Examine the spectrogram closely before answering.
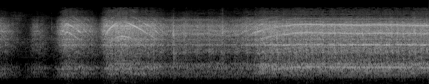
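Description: An electric drill whirs loudly, boring into wood.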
